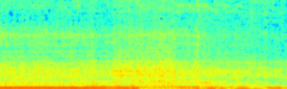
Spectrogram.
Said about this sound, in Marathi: भारी आवाज येते मिक्सरचा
